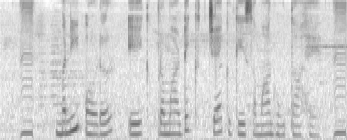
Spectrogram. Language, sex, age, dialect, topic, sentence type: Hindi, female, 18-24, Kanauji Braj Bhasha, banking, statement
